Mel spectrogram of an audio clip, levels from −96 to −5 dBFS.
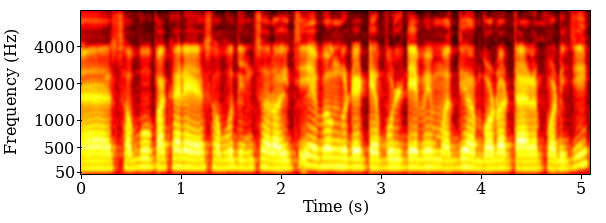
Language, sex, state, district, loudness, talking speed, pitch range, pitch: Odia, male, Odisha, Malkangiri, -17 LUFS, 165 wpm, 130-150 Hz, 140 Hz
